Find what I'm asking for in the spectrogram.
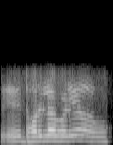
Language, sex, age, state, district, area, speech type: Odia, female, 30-45, Odisha, Cuttack, urban, conversation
